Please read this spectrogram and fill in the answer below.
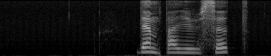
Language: Swedish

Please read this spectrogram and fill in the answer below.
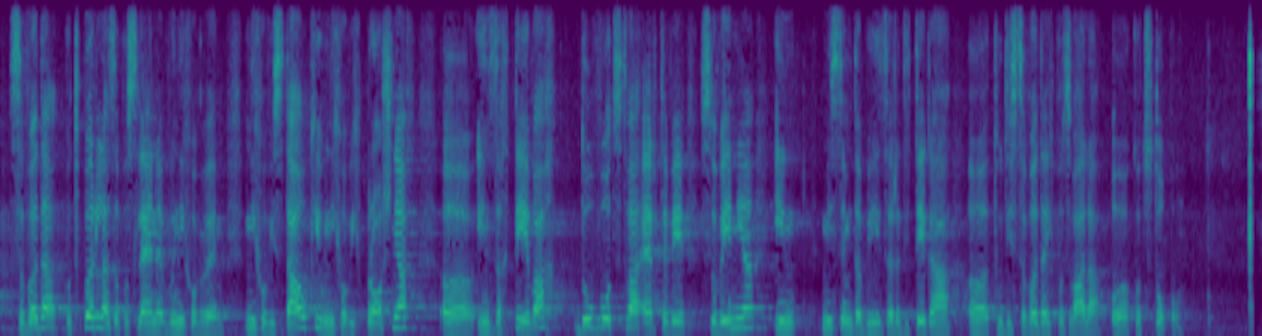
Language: Slovenian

